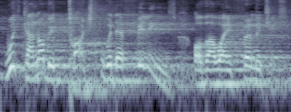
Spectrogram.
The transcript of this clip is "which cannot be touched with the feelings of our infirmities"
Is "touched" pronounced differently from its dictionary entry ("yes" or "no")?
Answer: no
